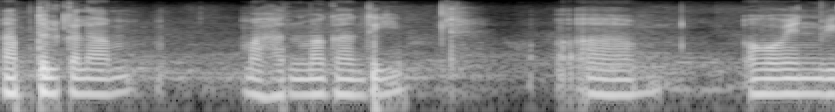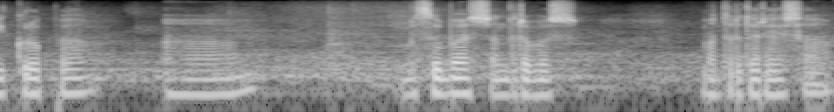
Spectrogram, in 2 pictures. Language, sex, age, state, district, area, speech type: Malayalam, male, 18-30, Kerala, Idukki, rural, spontaneous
